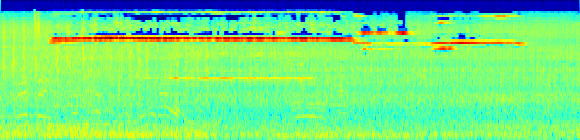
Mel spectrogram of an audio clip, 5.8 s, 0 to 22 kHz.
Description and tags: high-pitched sound made by a braking vehicle. Olympus LS10 internal mics
braking, field-recording, screech, squeal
